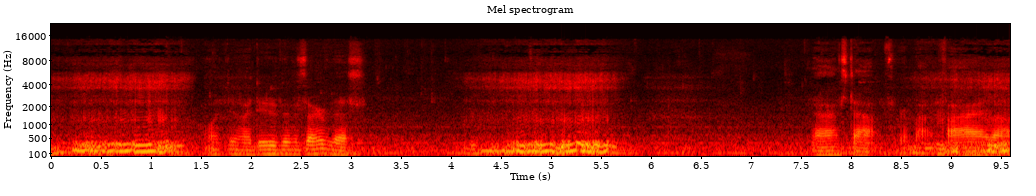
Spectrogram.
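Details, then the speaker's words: Adult woman, sister-in-law, asleep at night, heavy rough rattling snoring with loud snorting, gurgling bursts on each breath, likened to a chainsaw or grizzly bear: loud snoring. "who can sleep in the house when I got somebody [ __ ] snoring like a [ __ ] chainsaw well let me show you all night long that's over here all night long as the grizzly bear sleeps holy [ __ ]"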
